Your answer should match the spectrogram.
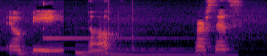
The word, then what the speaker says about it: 떡: Another example is the Korean word for rice cake, 떡. It has a very prominent D sound, and this is in comparison with only a regular one D sound. It would be 떡 versus 떡, if that makes any sense.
